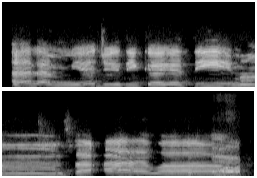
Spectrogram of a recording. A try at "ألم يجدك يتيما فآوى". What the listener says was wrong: இந்த தொண்டையிட கீழே கொண்டு போக தேவையில்ல, மேலுக்கு வச்சு கொள்ளுங்க. தொண்டையிட மேல் பகுதினா சவுண்ட் வரணும். அதாவது நீங்க ஆண்டு உச்சரிக்கிற இடம் இதான, தொண்டையால் உச்சரிக்கப்படக்கூடிய இடம், அந்த இடம் தான் ஏண்டு மாறணும். இடத்த மாத்த தேவையில்லை, வாயினுடைய டிசைன் தான், வடிவத்தை தான் மாத்தணும். நீங்க ஆண்டு உச்சரிக்கிற மாற்ற நேரம் நீ என்ன செய்றீங்க என்றால், உச்சரிக்கப்பட்ட பிளேஸ் இடத்தையே மாத்துறீங்க.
